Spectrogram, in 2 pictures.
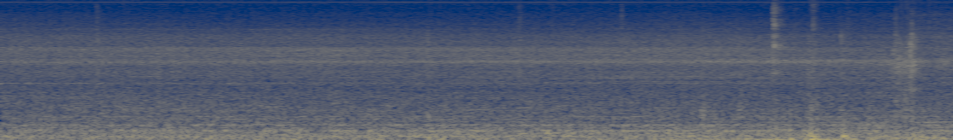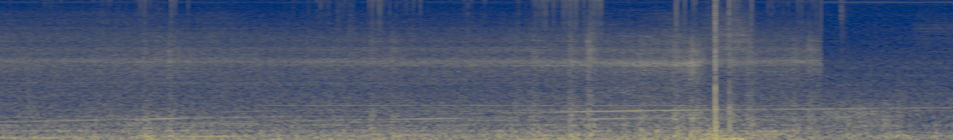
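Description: Inside a Tokaido Shinkansen car as the train pulls away and gathers speed: a steady low rumble, with a motor whine that rises slowly in pitch through the second half. A few sharp clicks cut through, the loudest near the end.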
